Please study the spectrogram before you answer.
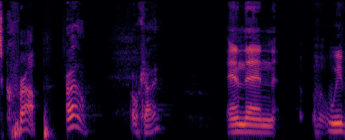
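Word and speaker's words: Kruppe: the names are okay so Krupa Mr Erickson pronounces it as crop oh okay and then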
